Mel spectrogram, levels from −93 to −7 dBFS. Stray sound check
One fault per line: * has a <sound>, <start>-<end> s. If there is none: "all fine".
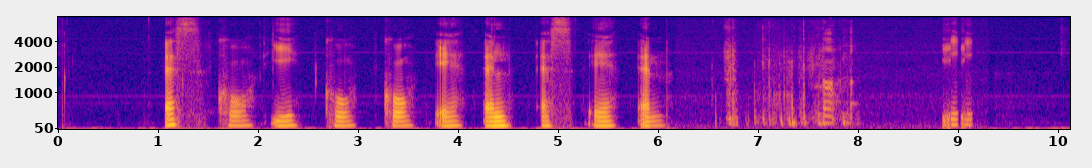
* has a laugh, 6.5-8.1 s
* has a laugh, 8.8-9.1 s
